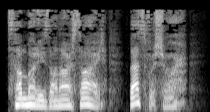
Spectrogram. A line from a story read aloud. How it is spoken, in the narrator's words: he said huskily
